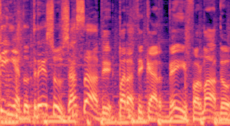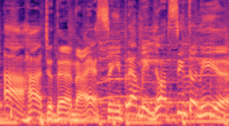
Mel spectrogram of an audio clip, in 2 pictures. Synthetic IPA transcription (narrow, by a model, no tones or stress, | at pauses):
kẽj̃ɛd̪ʊt̪ɾeʃʊʒasabɪpaɾɐfikaɾbẽj̃ĩfoɾmad̪ʊɐɦad͡ʒʊd̪ɐ̃nɐɛsẽmpɾɪɐmeʎɔɾsĩnt̪oniɐ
